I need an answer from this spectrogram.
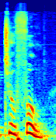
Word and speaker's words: Tuphuc: One of my Asian students' name, it was Tuphuc. You can imagine how I pronounced it. Sure. And it was supposed to be Tufu.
